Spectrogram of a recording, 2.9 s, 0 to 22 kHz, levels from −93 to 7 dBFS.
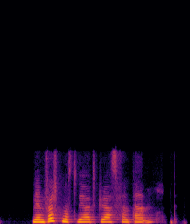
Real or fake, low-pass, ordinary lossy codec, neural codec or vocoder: fake; 7.2 kHz; Opus, 64 kbps; codec, 16 kHz, 0.5 kbps, FunCodec, trained on Chinese and English, 25 frames a second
